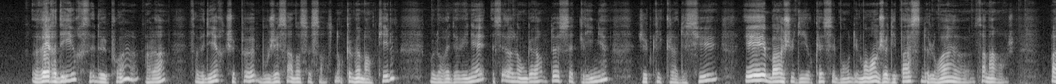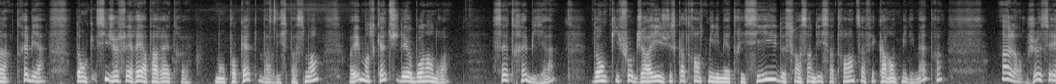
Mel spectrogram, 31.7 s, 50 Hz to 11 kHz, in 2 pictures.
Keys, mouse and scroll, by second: 2.1-5.6 drag, 5.8 click, 7.7 click, 9.7 click, 12.9 click, 15.7 click, 18.4 click, 19.9 space, 21.0-23.2 drag, 23.4 click, 29.6-31.0 drag.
